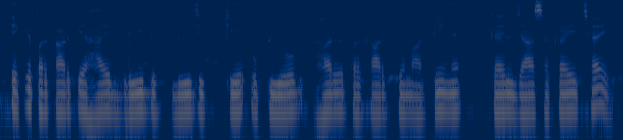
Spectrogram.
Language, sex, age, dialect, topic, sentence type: Maithili, male, 51-55, Southern/Standard, agriculture, question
